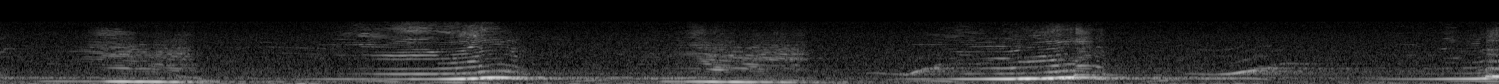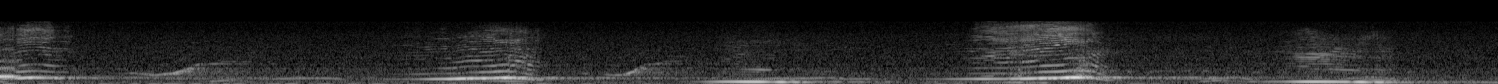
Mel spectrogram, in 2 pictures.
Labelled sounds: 0.7	1.4	humpback whale, 1.2 to 5.4 kHz
3.3	5.3	humpback whale, 0.80 to 7.1 kHz
6.9	7.9	humpback whale, 1.1 to 2.5 kHz
9.1	11.1	humpback whale, 0.80 to 5.4 kHz
12.7	13.1	humpback whale, 0.90 to 1.0 kHz
14.8	15.8	humpback whale, 0.83 to 6.0 kHz
16.9	17.4	humpback whale, 0.80 to 1.2 kHz
18.9	20.3	humpback whale, 0.80 to 5.0 kHz
21.4	21.8	humpback whale, 0.90 to 1.1 kHz
24.6	26.6	humpback whale, 0.80 to 7.9 kHz
27.9	28.4	humpback whale, 1.1 to 1.7 kHz

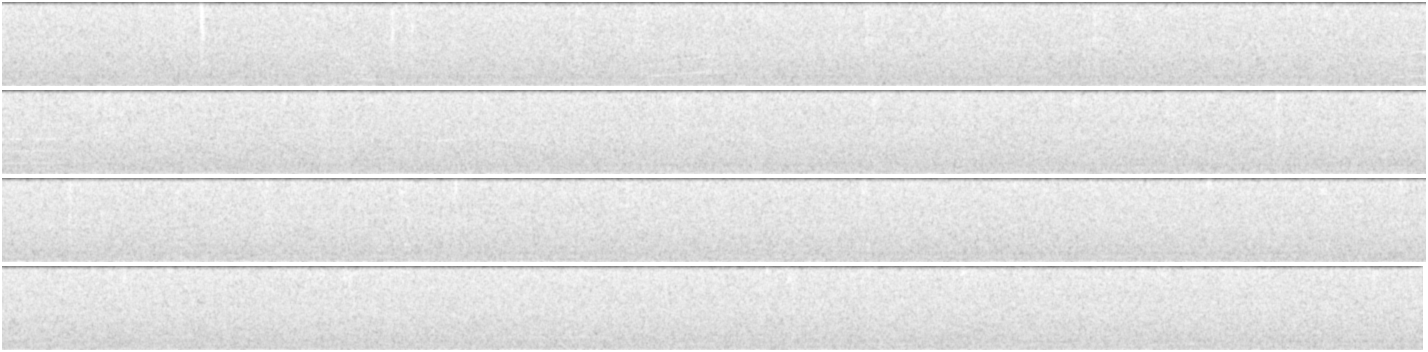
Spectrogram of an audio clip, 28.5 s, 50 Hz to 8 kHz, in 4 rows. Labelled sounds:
3.3	3.6	killer whale, northern resident, A clan, AB subclan, 0.96 to 1.5 kHz
6.9	7.3	killer whale, northern resident, A clan, AB subclan, 0.90 to 1.2 kHz

